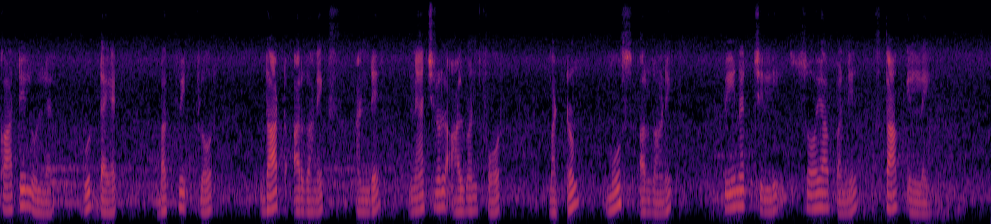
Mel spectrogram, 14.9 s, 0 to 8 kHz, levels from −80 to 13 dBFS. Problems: low volume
